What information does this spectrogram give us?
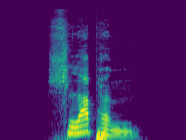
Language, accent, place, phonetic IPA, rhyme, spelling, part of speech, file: German, Germany, Berlin, [ˈʃlapəm], -apəm, schlappem, adjective, De-schlappem.ogg
- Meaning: strong dative masculine/neuter singular of schlapp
